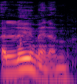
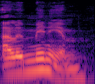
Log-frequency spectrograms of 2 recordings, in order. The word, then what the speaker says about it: aluminium: mistranslated and forever now pronounce and spelt in America aluminum instead of aluminium that's a little-known fact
